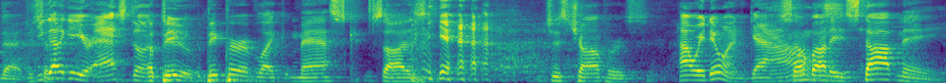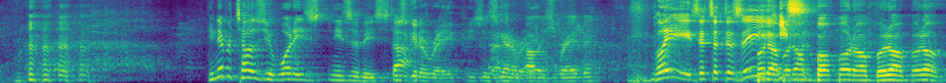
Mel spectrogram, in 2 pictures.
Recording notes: Otowa 2019 (Live Show)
